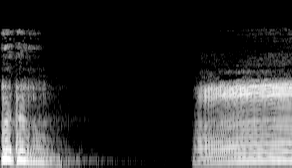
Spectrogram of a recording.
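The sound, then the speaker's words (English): A voice imitates a cow with a wavering moo that fades out, then after a pause a second, steady, sustained moo rings out loud. “If you're happy and you know it, and you really want to show it, if you're happy and you know it, moo like a cow.”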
